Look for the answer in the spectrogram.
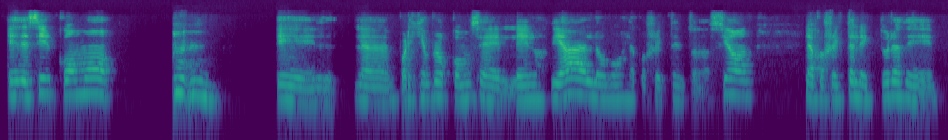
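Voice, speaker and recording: A woman giving a teacher training presentation on reading, explaining in steps with frequent "eh" pauses and restarts. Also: medium pitch, highs cut off. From Santiago del Estero, Argentina.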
